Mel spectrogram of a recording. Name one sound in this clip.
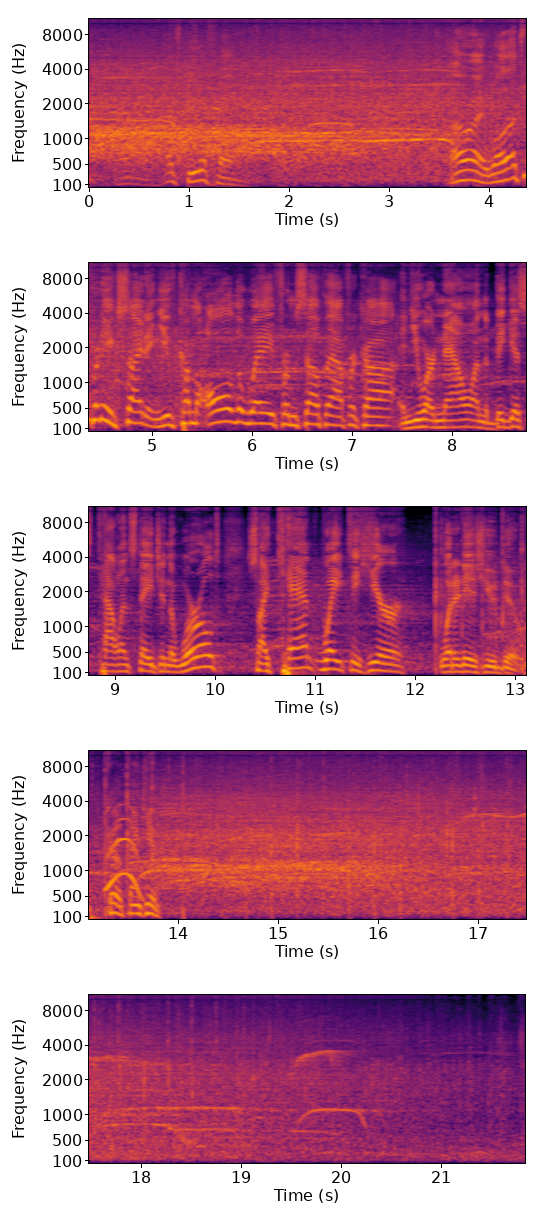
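A large crowd cheers and applauds in a big hall.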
